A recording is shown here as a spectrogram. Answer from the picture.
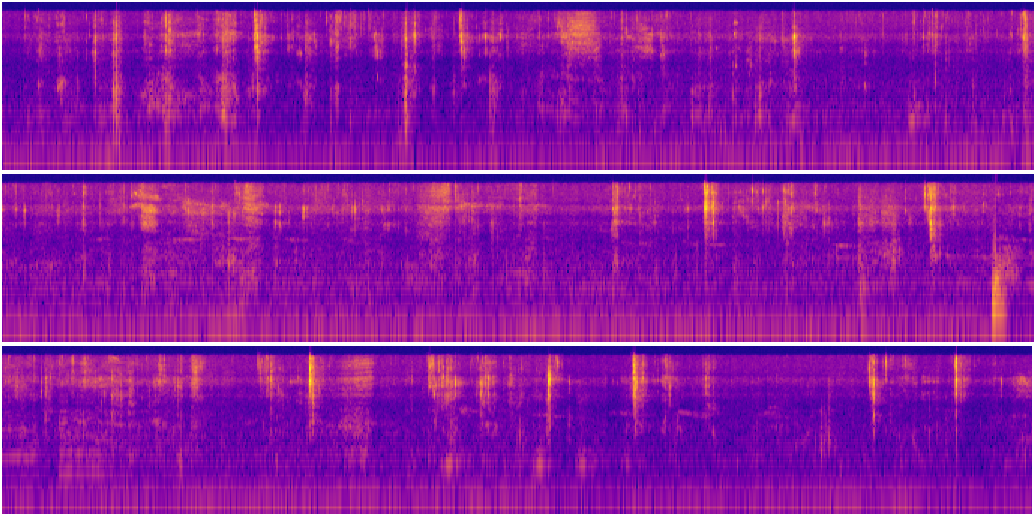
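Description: A person chewing food close to a clip-on microphone, eating with her hands, with scattered small clicks and crackles. One sharp knock about thirteen and a half seconds in is the loudest sound.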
